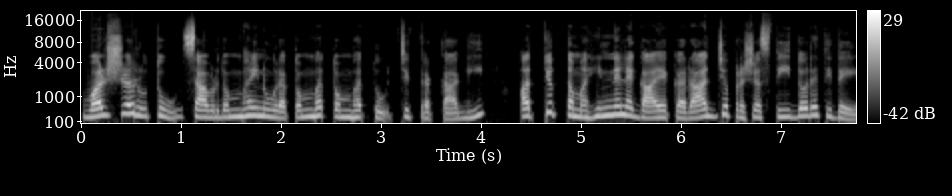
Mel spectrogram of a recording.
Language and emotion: Kannada, neutral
